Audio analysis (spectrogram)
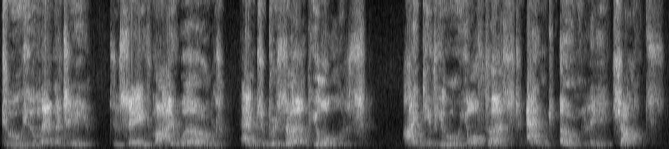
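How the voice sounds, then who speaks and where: An actor playing a commanding alien warlord in a video game, declaiming grandly and with menace. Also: male voice, medium pitch, drawn-out words, bright, forceful tone. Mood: solemn, menacing. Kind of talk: video game villain acting. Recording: echoing, reverberant broadcast.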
